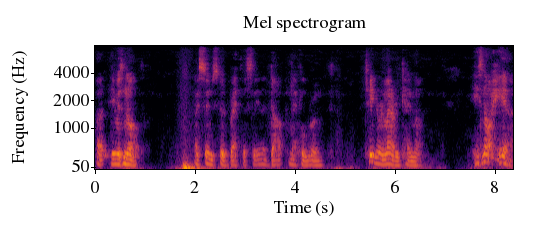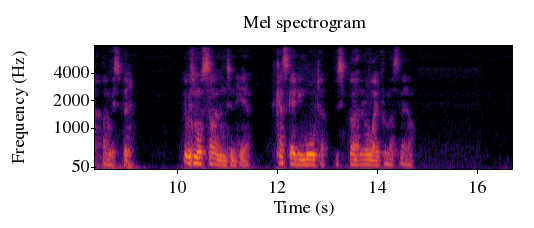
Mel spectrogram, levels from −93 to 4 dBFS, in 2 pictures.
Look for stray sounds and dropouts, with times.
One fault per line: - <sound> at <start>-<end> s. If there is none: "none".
none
